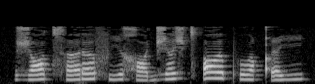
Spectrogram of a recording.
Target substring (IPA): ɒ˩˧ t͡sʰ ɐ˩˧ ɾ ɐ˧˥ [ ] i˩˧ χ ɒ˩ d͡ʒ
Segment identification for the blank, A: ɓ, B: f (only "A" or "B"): B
